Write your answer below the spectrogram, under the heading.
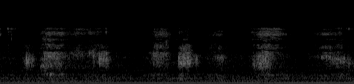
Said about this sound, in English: And we're just basically, you hear that breathing? That's the way it was the whole way up.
